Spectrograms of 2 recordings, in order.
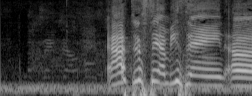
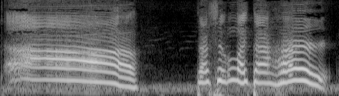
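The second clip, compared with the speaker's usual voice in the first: higher, louder cry of sympathy at a nasty hit; pained shout; 6 semitones higher, 7 dB louder, much slower than usual. Retold or imitated. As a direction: yell it like you just watched it hurt. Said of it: "I was like".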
